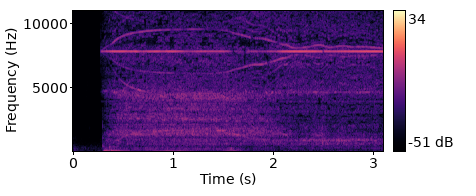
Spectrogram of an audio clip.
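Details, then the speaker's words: F450 quadcopter with A2212 1000Kv brushless motor on SimonK ESC, KK2.1.5 board, 2200mAh battery, after ESC throttle calibration during direction check: sharp start, then thin steady high whine with no rattle or scrape, spinning clockwise as intended; normal brushless motor running. "The motor is clockwise direction. If the motor is not in clockwise direction, change any of the two wires and it will be made into anti-clockwise direction."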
